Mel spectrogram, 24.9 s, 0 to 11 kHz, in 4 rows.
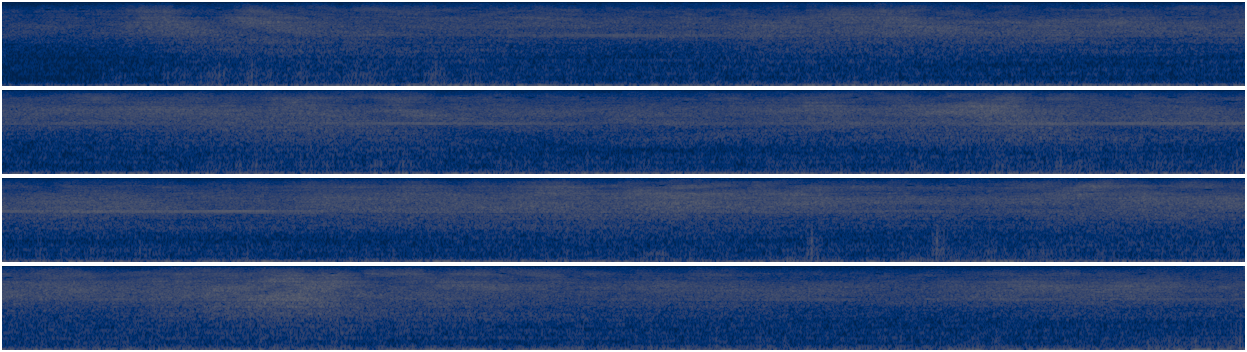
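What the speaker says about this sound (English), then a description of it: "We're still being powered by the single Raptor engine." A SpaceX Starship hovering about 10 kilometres up on its single Raptor rocket engine, heard as a steady, dense, broadband roar that holds constant throughout, heard from a distance.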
